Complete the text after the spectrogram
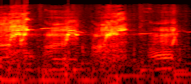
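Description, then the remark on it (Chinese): A little sow eating carrots in mud grunts and snorts in a quick series of about four rough, harsh bursts over two seconds, loud and raspy, with no talking. “贝贝小鸡又继续往前走，他遇到了他的朋友小母猪格雷亚。”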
